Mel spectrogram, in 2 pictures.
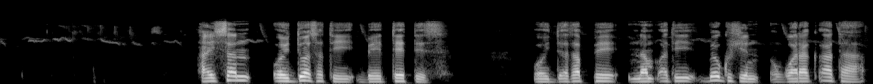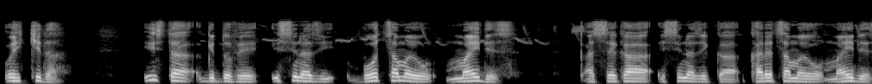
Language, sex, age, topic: Gamo, male, 25-35, government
